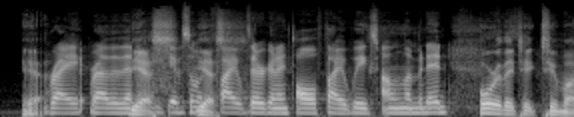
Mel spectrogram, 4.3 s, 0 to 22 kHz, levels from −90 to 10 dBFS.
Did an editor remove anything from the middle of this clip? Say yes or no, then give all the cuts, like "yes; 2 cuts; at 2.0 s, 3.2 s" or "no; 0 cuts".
yes; 3 cuts; at 1.8 s, 2.2 s, 2.8 s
